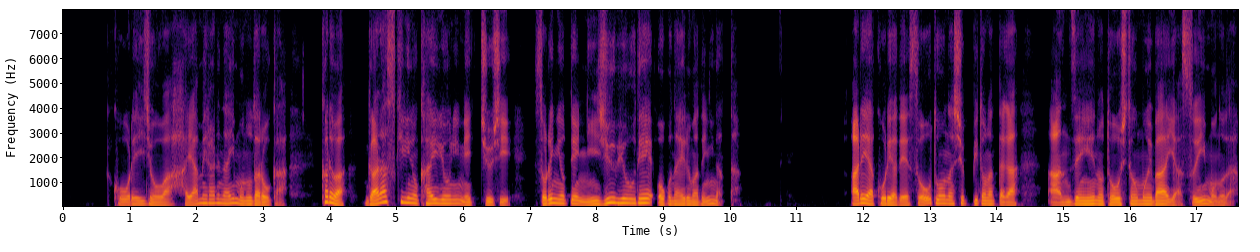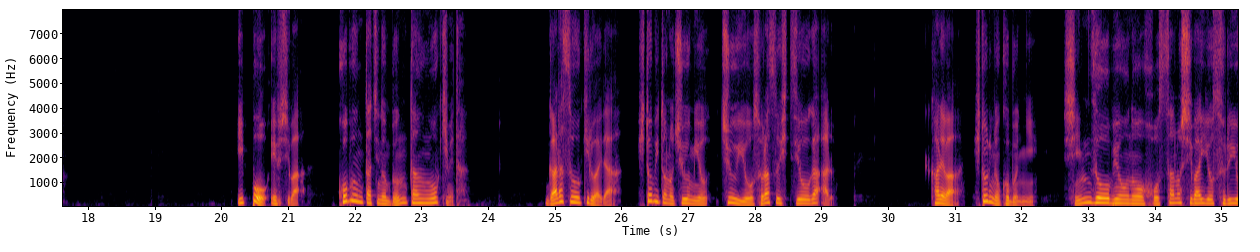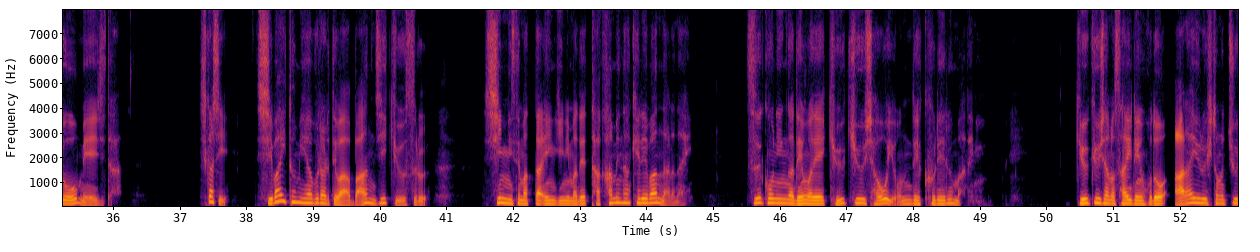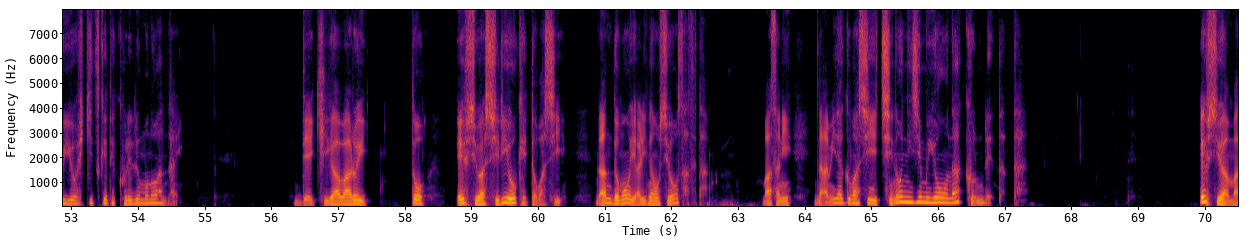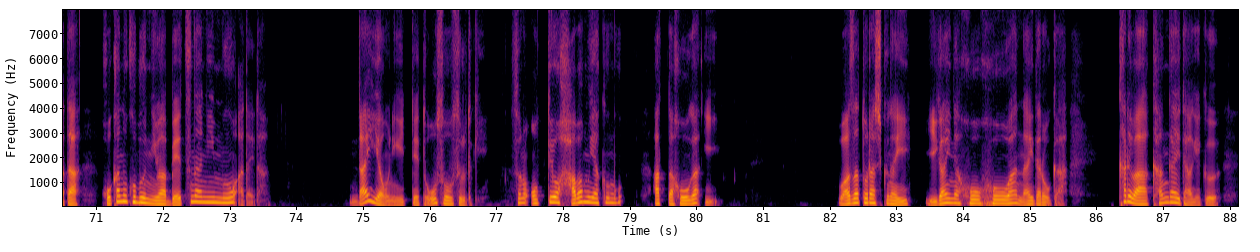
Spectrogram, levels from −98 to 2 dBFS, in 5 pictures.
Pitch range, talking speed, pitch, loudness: 120-170 Hz, 245 characters per minute, 140 Hz, -26 LUFS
